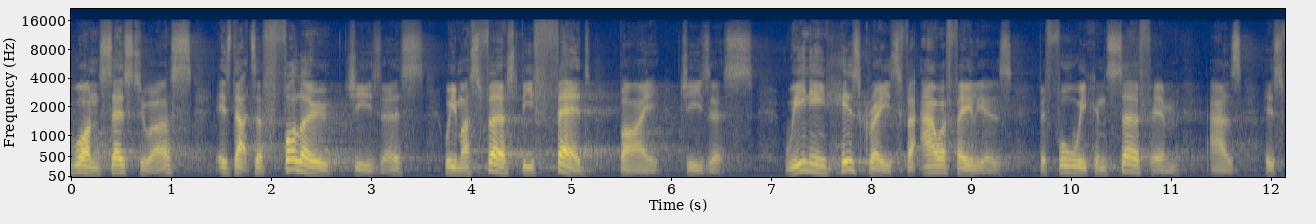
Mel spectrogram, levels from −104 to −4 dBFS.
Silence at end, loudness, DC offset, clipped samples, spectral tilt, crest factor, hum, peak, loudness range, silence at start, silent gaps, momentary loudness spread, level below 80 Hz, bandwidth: 0 s; -27 LUFS; under 0.1%; under 0.1%; -3.5 dB/octave; 22 dB; none; -6 dBFS; 4 LU; 0 s; none; 17 LU; -78 dBFS; 16.5 kHz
